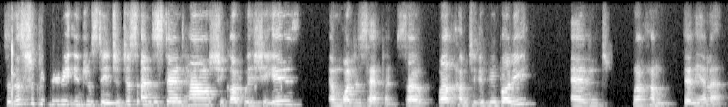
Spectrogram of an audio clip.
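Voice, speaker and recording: A woman hosting an interview as a coach, introducing her guest and asking plain, measured questions. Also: on the high side, steady tone. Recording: dull lo-fi sound.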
